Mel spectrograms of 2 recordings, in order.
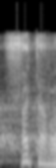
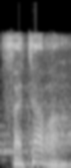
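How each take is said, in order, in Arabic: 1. مقطع التاء غير منبور. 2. مقطع التاء منبور. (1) "لا فترى القوم فتورا فترت" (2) "قل فترى وادفع بحرف التاء هنا"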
